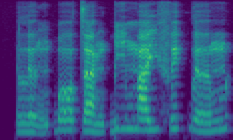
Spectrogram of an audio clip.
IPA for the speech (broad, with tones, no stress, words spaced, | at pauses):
lə˨˩˨ŋɓɔ˧ t̪a˨˩ŋɓi˧ma˧j fe˦˥k̚lə˧˥m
